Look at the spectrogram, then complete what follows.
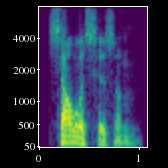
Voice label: "solecism", American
